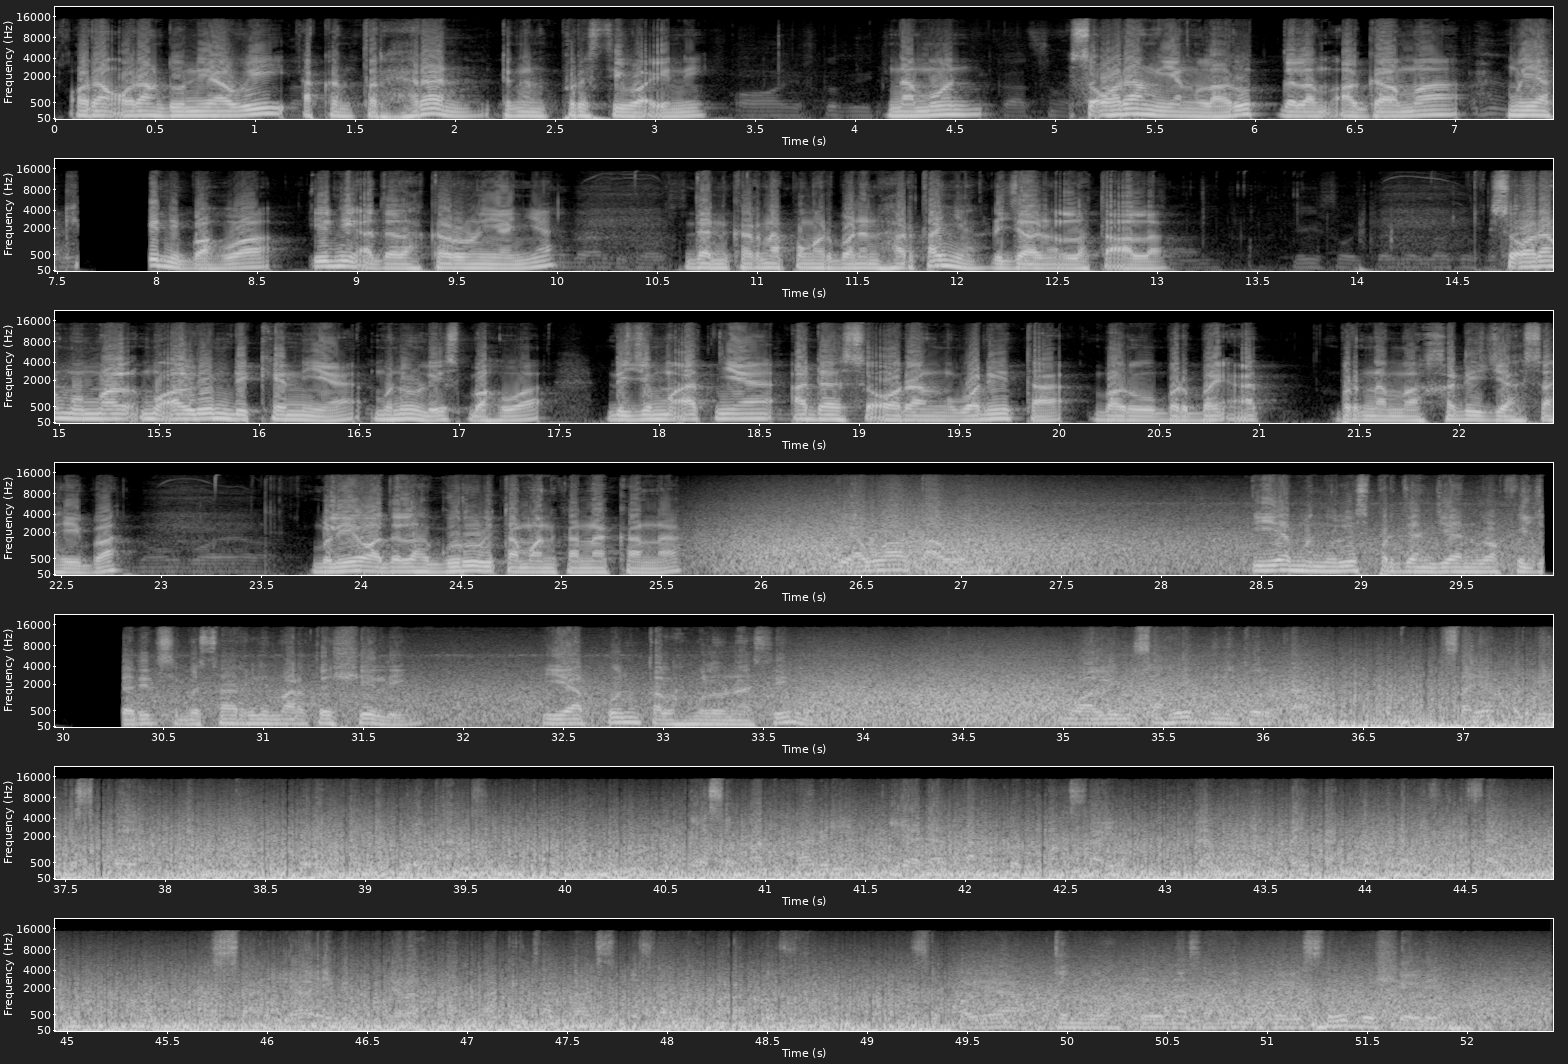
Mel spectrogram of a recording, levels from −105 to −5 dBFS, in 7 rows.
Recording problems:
distortion; heavy; 25% of the sound clipped
train or aircraft noise; very loud; from 26 s on; 2 dB above the speech
audio cutting out; at 7.5 s and at 30 s

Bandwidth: 14.5 kHz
